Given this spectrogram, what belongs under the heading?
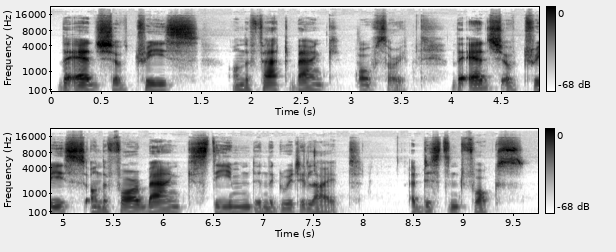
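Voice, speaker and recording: A woman with a Swedish accent, an author who speaks thoughtfully as an interview guest or reading from her own writing. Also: extremely low pitch. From Sweden. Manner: halting, searching for words. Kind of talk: thoughtful interview talk and reading aloud from a novel.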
